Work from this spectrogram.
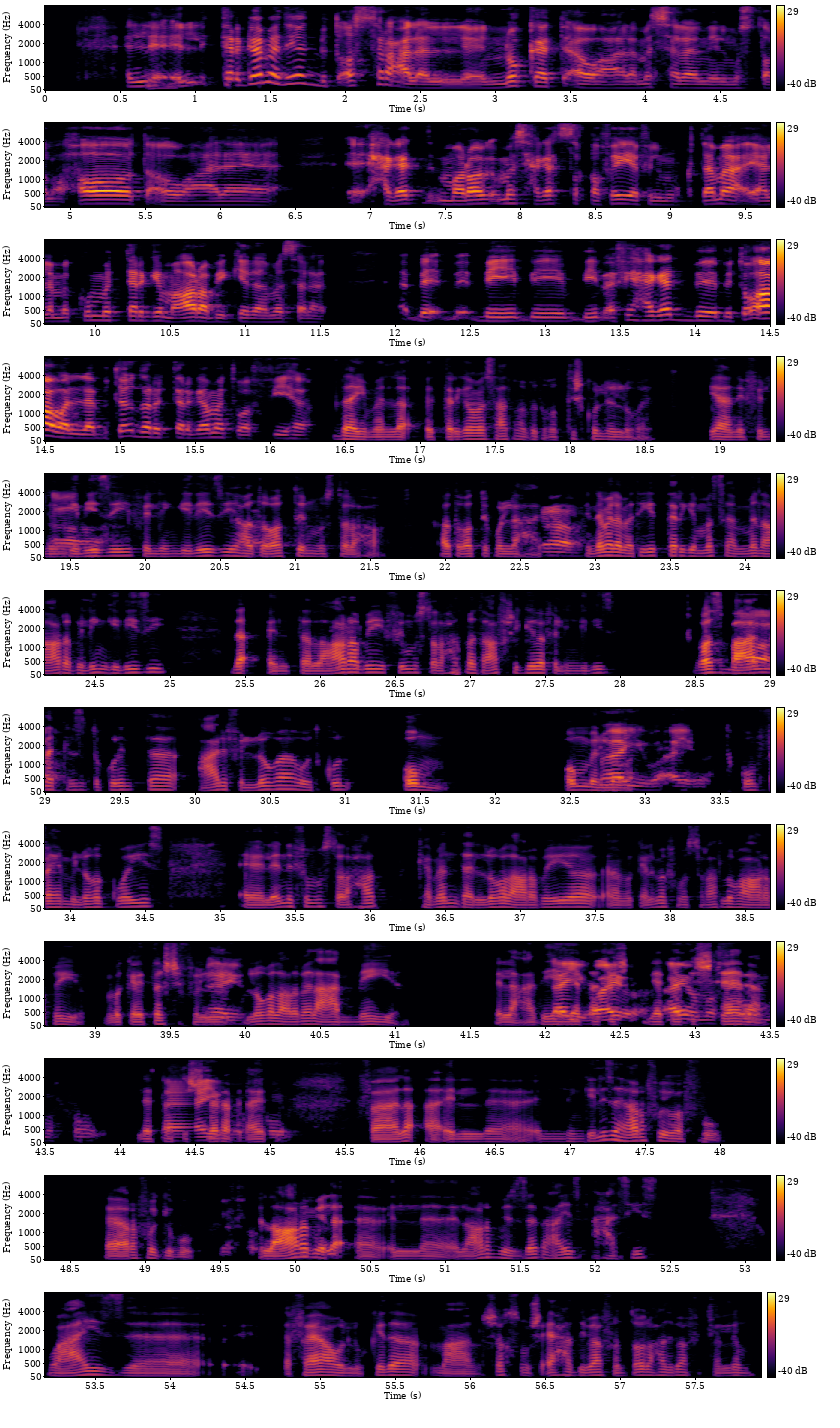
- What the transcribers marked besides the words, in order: none
- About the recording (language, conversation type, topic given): Arabic, podcast, إيه دور الدبلجة والترجمة في تجربة المشاهدة؟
